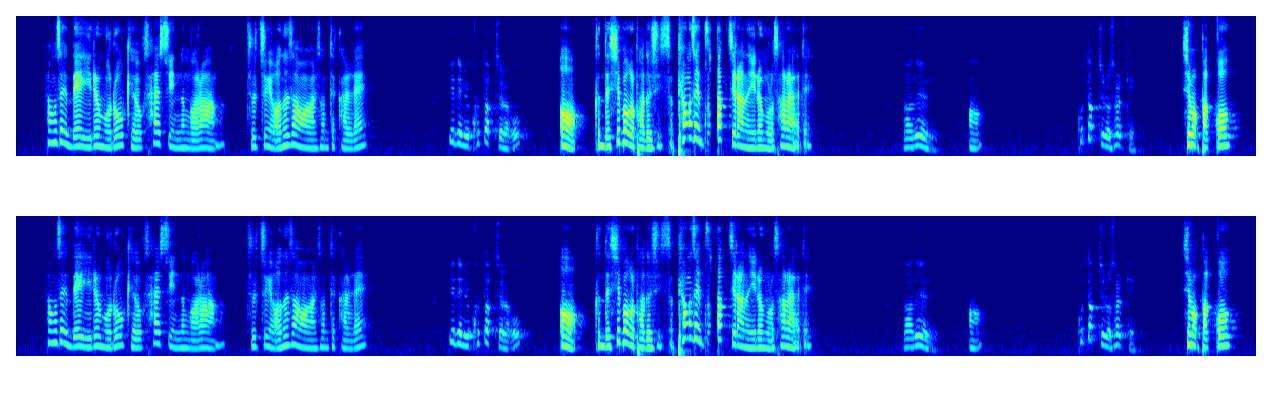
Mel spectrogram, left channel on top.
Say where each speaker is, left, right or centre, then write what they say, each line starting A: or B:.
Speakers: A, on the left (about 60°); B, on the left (about 30°).
A: 평생 내 이름으로 계속 살 수 있는 거랑 둘 중에 어느 상황을 선택할래?
B: 이름이 코딱지라고?
A: 어, 근데 10억을 받을 수 있어. 평생 코딱지라는 이름으로 살아야 돼.
B: 나는
A: 어,
B: 코딱지로 살게.
A: 10억 받고.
